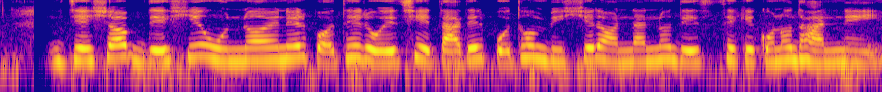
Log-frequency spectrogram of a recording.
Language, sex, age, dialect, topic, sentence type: Bengali, female, 18-24, Standard Colloquial, banking, statement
